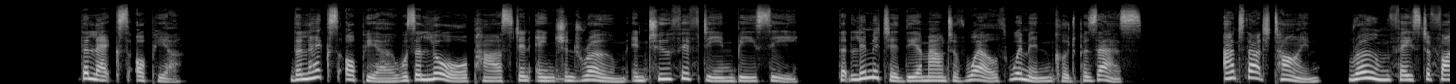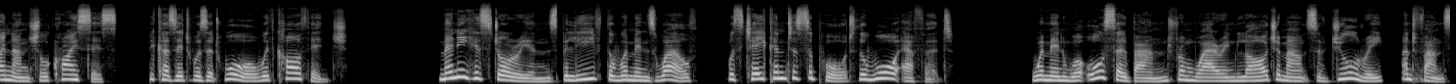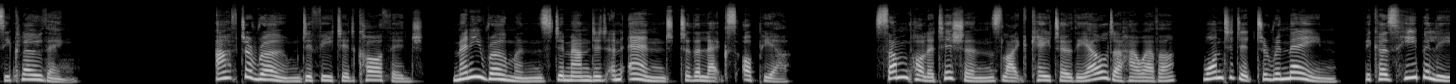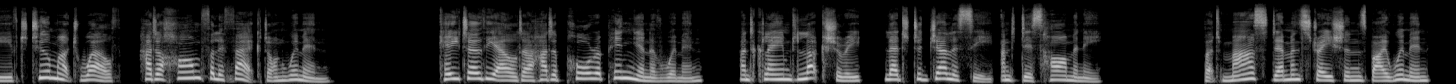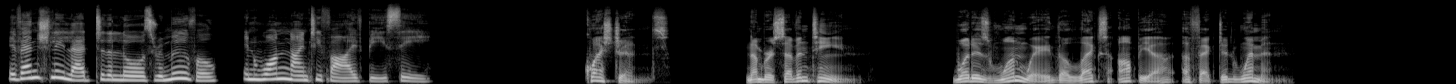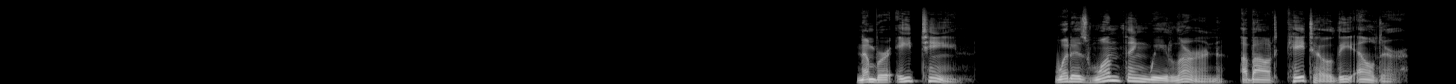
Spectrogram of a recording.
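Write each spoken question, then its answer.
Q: What is one way the Lex Oppia affected women?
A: It limited the amount of wealth they could have and banned them from wearing much jewellery and fancy clothing.

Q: What is one thing we learn about Cato the Elder?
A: He had a poor opinion of women and wanted the law to stay.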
